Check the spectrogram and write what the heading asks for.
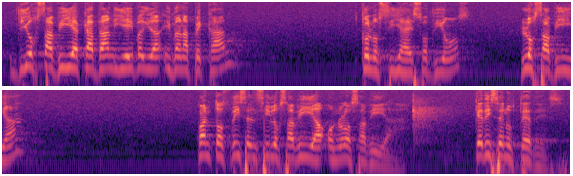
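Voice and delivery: ordinary talk, nothing marked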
